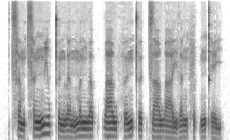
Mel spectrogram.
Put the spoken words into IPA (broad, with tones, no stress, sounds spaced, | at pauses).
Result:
t͡sʰ ɐ˨˩ m t͡sʰ ɐ˨ ŋ m iː˥ w t̪ʰ ɵ˨˩ n l ɐ˨˩ n m ɐ˧ n w ɐ˧ p̚ ɪ˥ k̚ w aː˧ w h ɵ˨˥ n t̪ʰ ɵ˨˥ t̚ t͡s aː˨ w aː˨˩ j l ɐ˨ ŋ f ɐ˨ t̚ ʊ˨˥ ŋ t̪ʰ e˨˩ j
